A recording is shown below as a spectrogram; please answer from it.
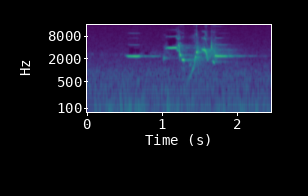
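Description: A Western Meadowlark sings one clear, high whistled note, then a quick tumbling run of liquid, gurgling notes that slide downward and trail off over a quiet background.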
